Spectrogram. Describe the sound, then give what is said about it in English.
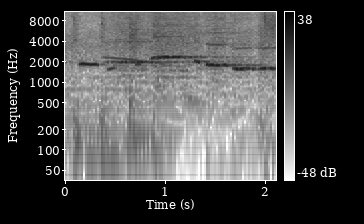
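A person whistles a song melody for a name-the-tune guessing game: a clear, high, wavering tone that steps between a few pitches and holds each note briefly. “Could we get back to the whistling, please?”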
